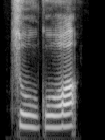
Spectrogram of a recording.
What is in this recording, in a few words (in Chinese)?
"祖国", Chinese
